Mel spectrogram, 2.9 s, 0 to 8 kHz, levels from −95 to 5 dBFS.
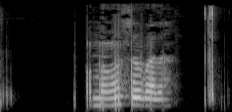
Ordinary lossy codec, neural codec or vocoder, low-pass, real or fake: MP3, 32 kbps; none; 7.2 kHz; real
